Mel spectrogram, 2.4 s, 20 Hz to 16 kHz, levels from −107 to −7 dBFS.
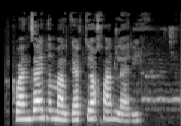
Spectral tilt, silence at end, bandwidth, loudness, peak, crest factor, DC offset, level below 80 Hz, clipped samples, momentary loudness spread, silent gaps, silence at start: -5.5 dB/octave; 0 s; 10.5 kHz; -22 LUFS; -4 dBFS; 18 dB; under 0.1%; -80 dBFS; under 0.1%; 14 LU; none; 0.2 s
